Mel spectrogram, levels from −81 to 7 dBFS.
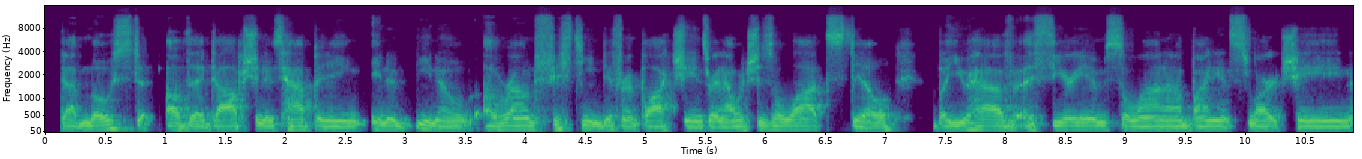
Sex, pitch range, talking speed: male, 90-100 Hz, 165 wpm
